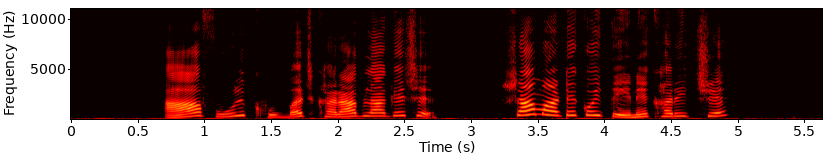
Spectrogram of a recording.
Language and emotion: Gujarati, disgusted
